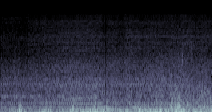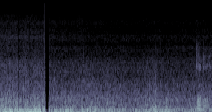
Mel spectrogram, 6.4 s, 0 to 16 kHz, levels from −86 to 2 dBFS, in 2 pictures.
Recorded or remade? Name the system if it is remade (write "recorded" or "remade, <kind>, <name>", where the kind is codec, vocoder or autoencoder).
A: recorded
